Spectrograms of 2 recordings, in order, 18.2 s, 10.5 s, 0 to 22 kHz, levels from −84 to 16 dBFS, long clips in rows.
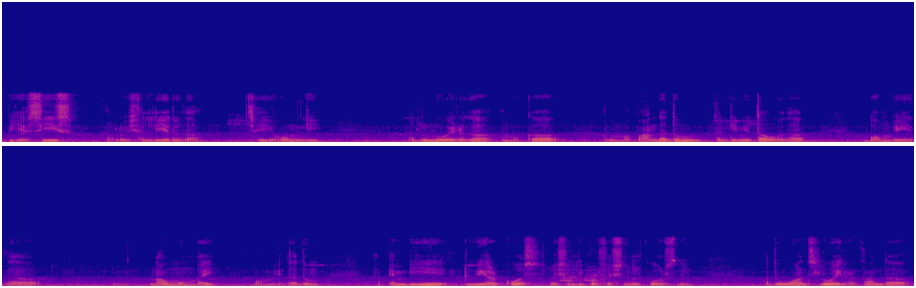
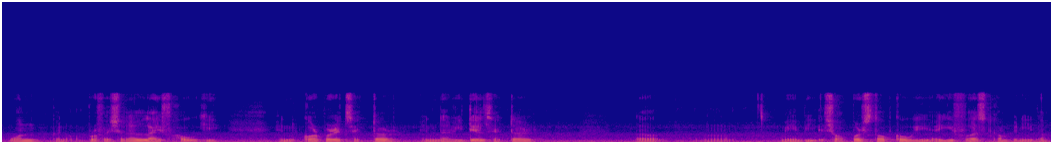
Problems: constant background noise, low volume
